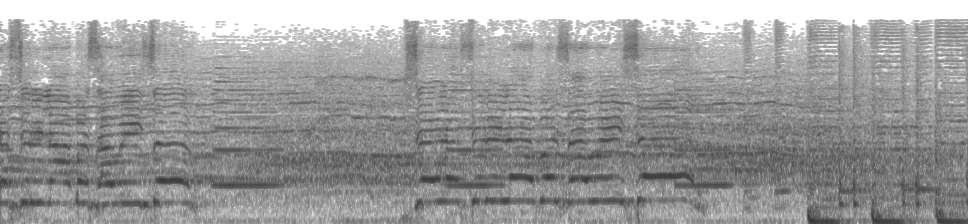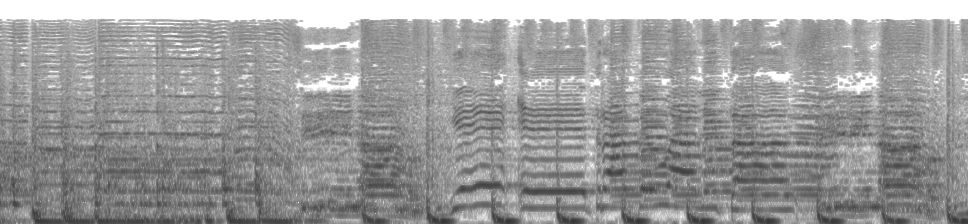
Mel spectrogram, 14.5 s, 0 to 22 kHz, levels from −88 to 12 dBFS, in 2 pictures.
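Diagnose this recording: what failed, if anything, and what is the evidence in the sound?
Nothing in the recording points to a failure at any stage, so there's no fault to diagnose here.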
